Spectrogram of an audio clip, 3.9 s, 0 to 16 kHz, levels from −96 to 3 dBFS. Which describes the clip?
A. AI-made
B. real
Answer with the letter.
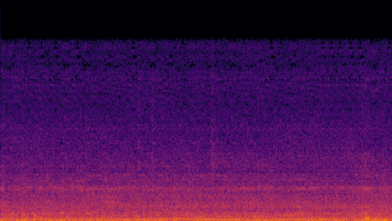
A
